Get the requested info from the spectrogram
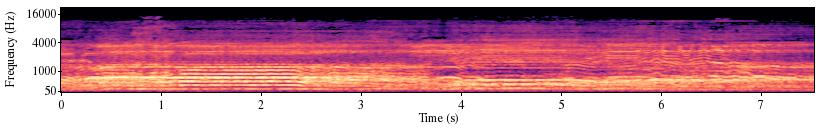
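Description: Men's voices chanting a Sufi dhikr refrain: a long note held steady about a second in, then a drawn-out, wavering melody.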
